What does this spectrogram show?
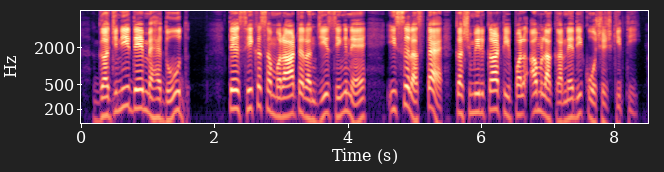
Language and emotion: Dogri, neutral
